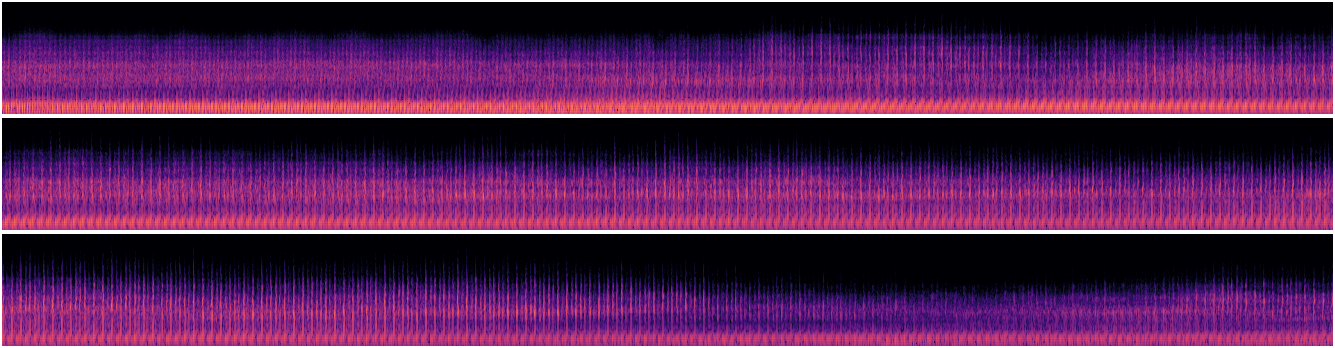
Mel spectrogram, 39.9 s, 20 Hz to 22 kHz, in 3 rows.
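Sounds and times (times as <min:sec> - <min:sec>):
propeller plane engine running: 0:00.0 - 0:39.9.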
